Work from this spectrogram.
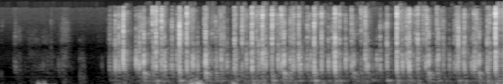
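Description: Rapid typing rattles across a creamy-sounding mechanical keyboard, dense close keystrokes with deeper thocks starting after a brief quiet opening of a few taps, with no voices.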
